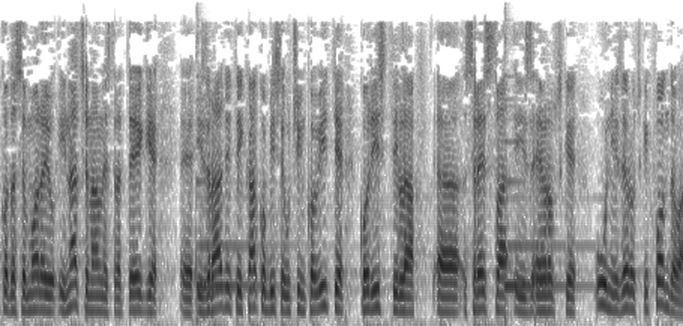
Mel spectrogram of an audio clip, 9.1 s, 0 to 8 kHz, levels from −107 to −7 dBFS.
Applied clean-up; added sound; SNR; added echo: none; Dishes, pots, and pans; 16 dB; none.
